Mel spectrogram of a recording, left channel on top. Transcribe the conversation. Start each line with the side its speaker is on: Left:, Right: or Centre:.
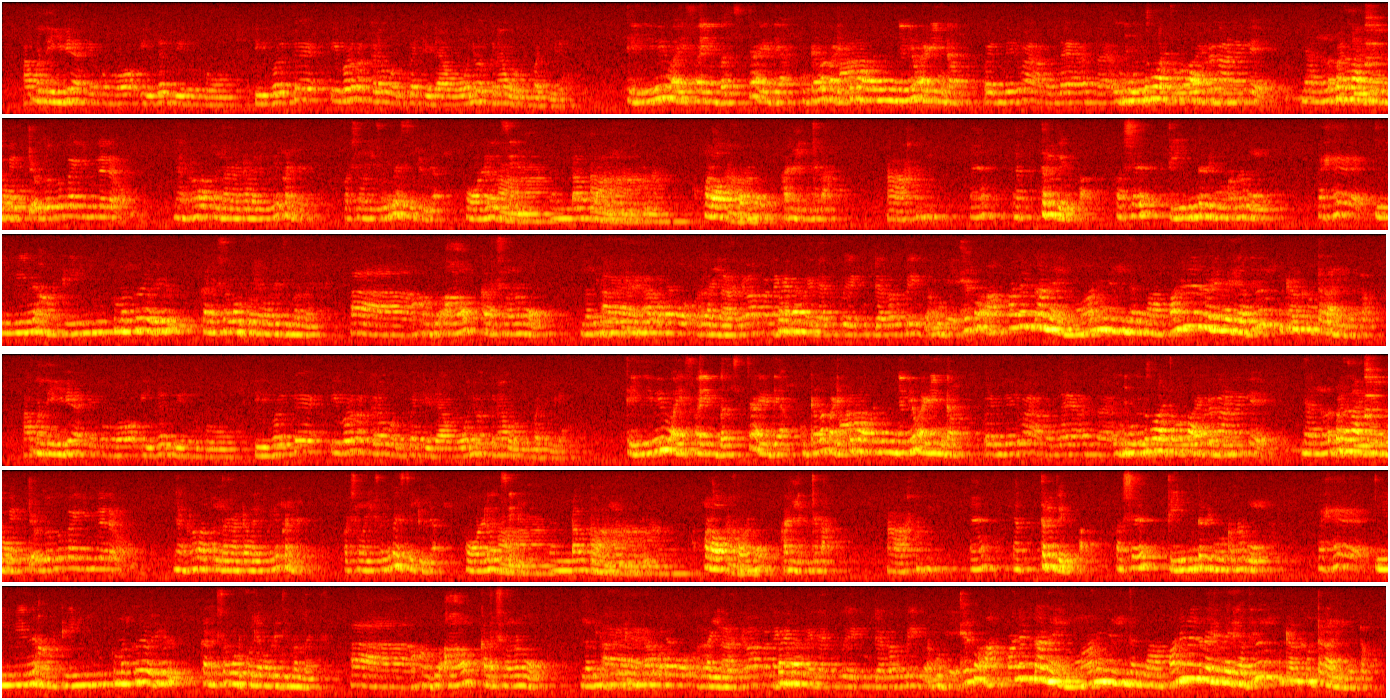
Centre: അപ്പൊ
Right: ഉം
Centre: ടി വി വാങ്ങിയപ്പോൾ ക്കുമ്പോ ഇത് എന്ത് ചെയ്തേക്കുണു ഇവള്ക്ക് ഇവള് വെക്കണ ഓന്ക്ക് പറ്റൂല്ലാ ഓന് വെക്കണ ഓൾക്കും പറ്റൂലാ
Right: ടിവിയും വൈഫൈയും ബെസ്റ്റ് ഐഡിയ കുട്ടികളെ പഠിപ്പ്
Centre: ആഹ്
Right: പോവാൻ ഇഞ്ഞി എന്തെങ്കിലും വഴിയുണ്ടോ
Centre: എന്തേലും അപ്പ എന്തേ എന്തേ
Right: എന്ത്
Centre: ഇഷ്ടം
Right: പോയത്തപ്പോ
Centre: പോലെ
Right: കാട്ടിയത്
Centre: കാണ്കല്ലേ
Right: ഞങ്ങളിപ്പോ
Centre: മറ്റേയില്
Right: എന്താ കാട്ടാറിയോ
Centre: നെറ്റ് ഇതൊന്നും കയൂലല്ലോ
Right: ഞങ്ങള വാപ്പ എന്താ കാട്ട്ക വൈഫൈ ഒക്കെ ഉണ്ട് പക്ഷെ വൈഫൈല് പൈസ കേറ്റൂല്ല ഫോണില് പൈസകേറ്റു
Centre: ആഹ്
Right: രണ്ടാള ഫോണിലും
Centre: ആഹ്
Right: പൈസകേറ്റു അപ്പോളോ
Centre: ആഹ്
Right: ഫോണ് അൺലിമിറ്റഡാ
Centre: ആഹ്
Right: ഏഹ് എത്ര ഉപയോഗിക്കാം പക്ഷെ ടി വി ന്റെ റിമോട്ട് അങ്ങോട് പോകും
Centre: എഹേ
Right: ടീ വീ ന്ന് ആഹ് ടീവീന്ന് നമ്മക്ക് ഒരു കണക്ഷൻ കൊടുക്കുവല്ല നമ്മള് ഇതിമ്മെന്ന്
Centre: ആഹ് ആഹ്
Right: അതോ ആ കണക്ഷനാണ് പോ അന്നാ പിന്നെ ഒരുപാട്
Centre: ആഹ്
Right: ടീവി കാണൂല്ല
Centre: അവ
Right: അയ്ന്
Centre: എന്താ അന്റെ മാപ്പിളനേക്കാരം
Right: അപ്പ എന്താ
Centre: എല്ലാർക്കും കുട്ടികൾക്കൊക്കെ പേടില്ലേ
Right: അഹ് കുട്ടികക്ക്‌ വാപ്പാനെ ഒരു ന്താണ് എമ്മാനും പറഞ്ഞ എന്താണ് വാപ്പാണ് നിലയും വിലയും അത് കുട്ടികൾക്ക് വിട്ട കളില്ലട്ടോ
